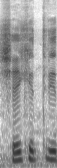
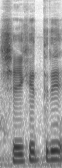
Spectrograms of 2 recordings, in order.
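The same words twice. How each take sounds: No difference in how they are said.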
